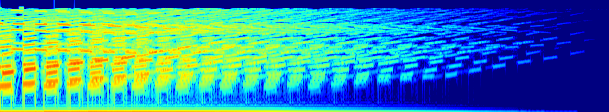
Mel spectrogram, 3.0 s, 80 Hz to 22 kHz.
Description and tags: Sparkling Star 02
A star sparkling from far, far away. So far away in the vast universe.
This sound can for example be used in fantasy films, for example triggered when a star sparkles during night or when a fairy waves her magic wand - you name it!
If you enjoyed the sound, please STAR, COMMENT, SPREAD THE WORD!🗣 It really helps!
fairy, fantasy, flash, gem, magic, shining, sparkle, sparkly, spell, star, twinkling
